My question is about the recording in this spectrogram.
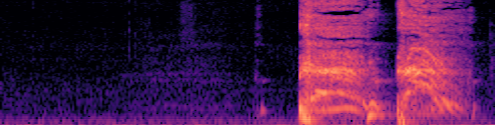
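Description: A man coughing: two loud, harsh coughs about one and a half seconds in, after a quiet stretch of room tone.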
